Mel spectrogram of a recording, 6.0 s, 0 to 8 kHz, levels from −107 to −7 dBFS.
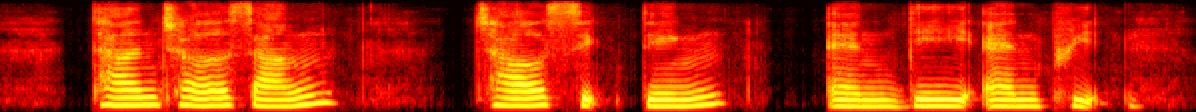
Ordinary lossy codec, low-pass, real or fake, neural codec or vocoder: none; 7.2 kHz; fake; codec, 16 kHz, 4.8 kbps, FACodec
